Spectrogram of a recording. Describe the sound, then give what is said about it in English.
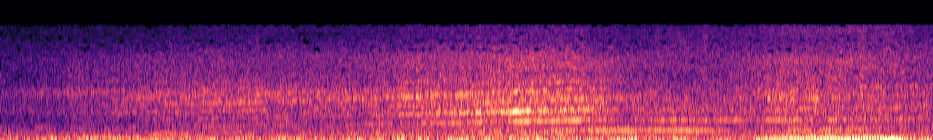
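A German-plated Mercedes truck roars past, recorded with the microphone in its tire well: a dense, steady rumble of engine and tire noise that swells louder near the end. No voices. “That was a German truck, Mercedes, but German plates.”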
